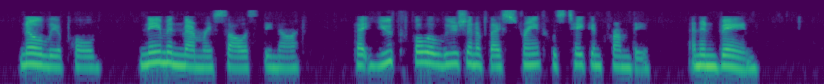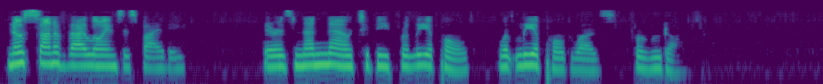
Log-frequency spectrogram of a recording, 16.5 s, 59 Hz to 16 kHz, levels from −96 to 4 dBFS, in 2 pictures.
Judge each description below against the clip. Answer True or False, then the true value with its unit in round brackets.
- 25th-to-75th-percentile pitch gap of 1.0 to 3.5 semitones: True (2.8 semitones)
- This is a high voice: True (200 Hz)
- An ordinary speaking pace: True (150 wpm)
